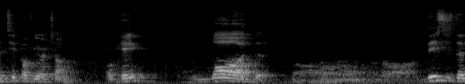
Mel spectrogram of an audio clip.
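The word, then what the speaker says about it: ض: Not Dhaad. Don't ever touch your front teeth when you pronounce the Dhaad.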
